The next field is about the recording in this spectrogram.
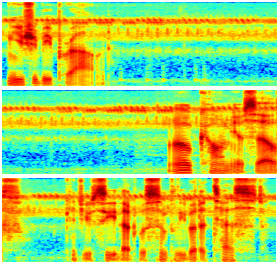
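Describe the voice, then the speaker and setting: A man playing an ancient, haughty vampire lord in an ASMR roleplay, a condescending mentor with formal, archaic speech and a gravelly voice. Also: exaggerated voice. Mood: stern, haughty. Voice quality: very deep, gravelly. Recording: steady noise with night insects. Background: crickets and night insect ambience.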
